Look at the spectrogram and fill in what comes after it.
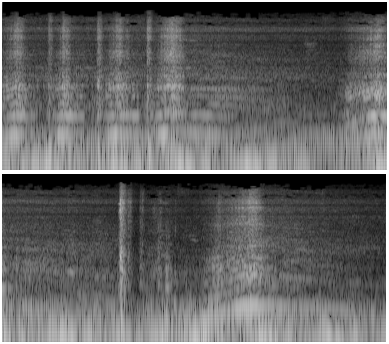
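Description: A performance engine being revved hard in repeated blips: a run of quick short blips in the first second or so, then two longer revs that rise and fall, with a sharp crack just before four seconds in.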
